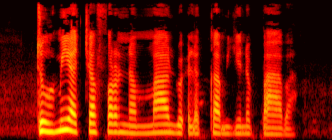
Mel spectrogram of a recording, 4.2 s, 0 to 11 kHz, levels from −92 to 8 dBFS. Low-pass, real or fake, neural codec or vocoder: 9.9 kHz; real; none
